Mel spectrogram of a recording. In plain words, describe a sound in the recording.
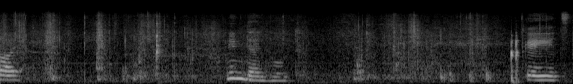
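A woman speaks softly and calmly nearby.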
